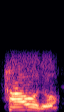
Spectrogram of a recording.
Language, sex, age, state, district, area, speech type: Kannada, male, 45-60, Karnataka, Tumkur, rural, conversation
